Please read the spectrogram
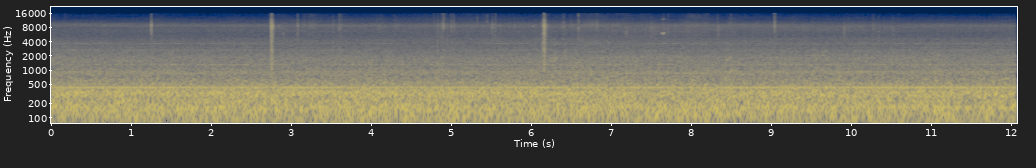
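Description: Steady cabin noise of a jet airliner in flight heard at a window seat: engine and airflow noise with a steady hum running through it. Two faint clicks come about three and six seconds in.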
